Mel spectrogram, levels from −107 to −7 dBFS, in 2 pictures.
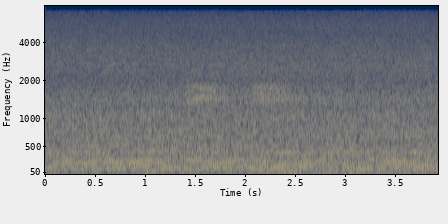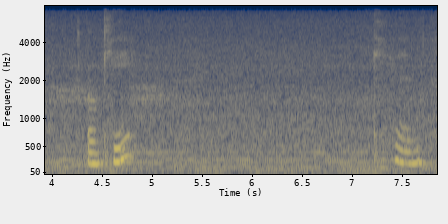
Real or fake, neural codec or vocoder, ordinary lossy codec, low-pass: fake; vocoder, 44.1 kHz, 128 mel bands every 256 samples, BigVGAN v2; AAC, 48 kbps; 7.2 kHz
